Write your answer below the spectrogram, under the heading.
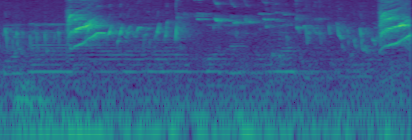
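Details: Canary aged nine months learning song: loud bright chirp bursts opening and closing, with a run of rapid descending twittered notes between, faint low hum behind.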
